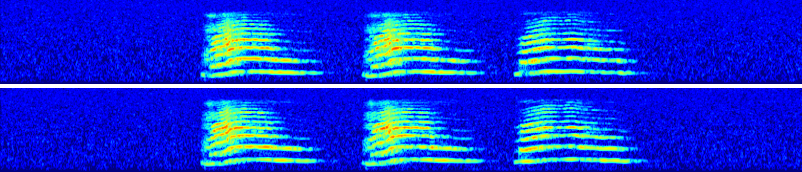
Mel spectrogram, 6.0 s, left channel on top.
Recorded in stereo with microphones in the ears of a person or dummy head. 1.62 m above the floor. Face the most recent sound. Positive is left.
turn(degrees=-40)  # may be behind; listen again after turning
